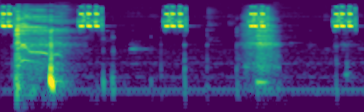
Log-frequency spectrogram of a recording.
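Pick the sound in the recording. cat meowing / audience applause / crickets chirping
crickets chirping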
